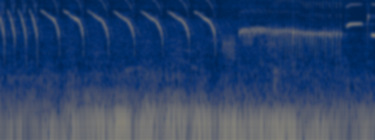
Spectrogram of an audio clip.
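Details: Canary singing to stimulate other birds: quick then slower repeated down-slurred whistles, about a dozen, followed by a level buzzy trill and a couple of short high notes, over faint low rumble.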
